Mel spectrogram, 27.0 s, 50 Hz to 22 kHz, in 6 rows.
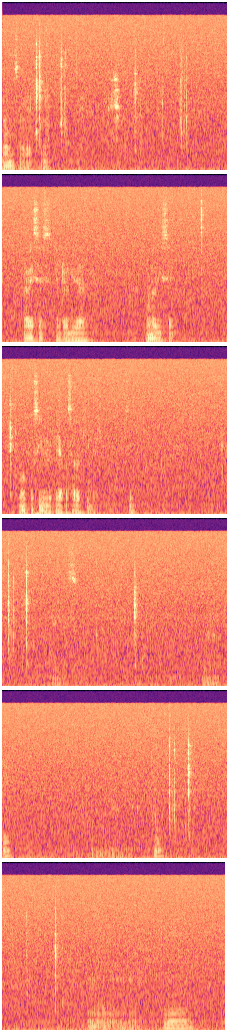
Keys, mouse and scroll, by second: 0.9 Escape, 2.3 c, 2.6 click, 3.3 Escape, 8.8 c, 9.2 middle click, 11.7 middle click, 13.3 Escape, 13.8-15.2 shift+drag, 15.8 c, 17.3 click, 20.3 click, 21.0 Escape, 21.5-22.7 shift+drag, 23.2 c, 24.9 click.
